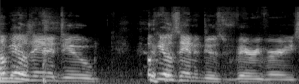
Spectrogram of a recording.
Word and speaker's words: Xanadu: Tokyo and then X. No, yeah, X A N A D U. – Oh my god. Bro, that's Xanadu. Yes, Tokyo Xanadu is a Falcom RPG.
